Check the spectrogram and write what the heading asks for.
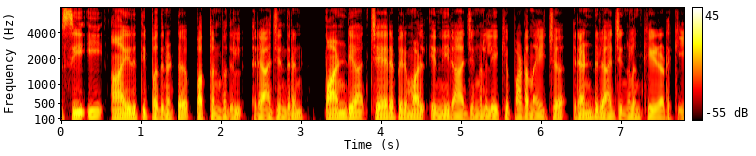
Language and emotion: Malayalam, neutral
